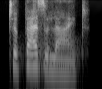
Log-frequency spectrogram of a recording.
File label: "topazolite", Indian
